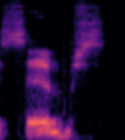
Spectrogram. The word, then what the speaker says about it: siybs: I think this is siybs gameplay or sibs. I should. I believe so, yeah. I saw someone in chat say sibs.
